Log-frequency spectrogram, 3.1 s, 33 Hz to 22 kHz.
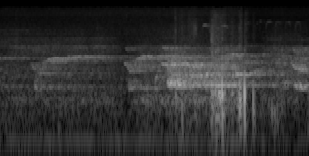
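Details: Beagles hunting snowshoe hare on 3/8/16 in rain over slushy, icy snow; a long, drawn-out howling bay is followed by a louder, wavering, sustained bay, with faint crunching steps beneath.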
